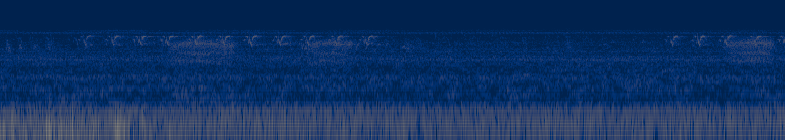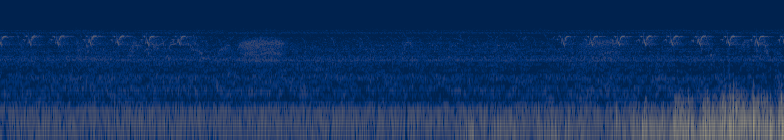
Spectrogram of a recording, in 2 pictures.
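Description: A bird calling in three runs of quick, high, repeated notes, about four a second, with a few softer calls between. A low rumble underneath swells near the end.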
